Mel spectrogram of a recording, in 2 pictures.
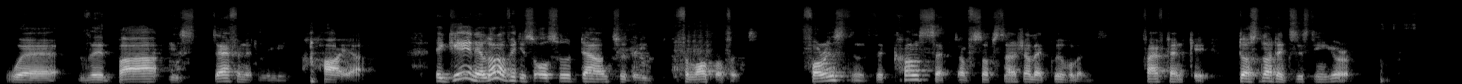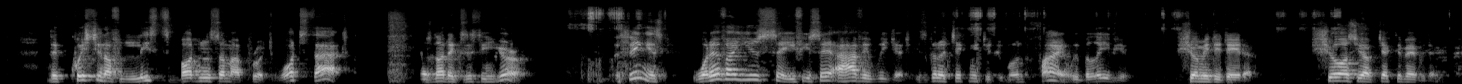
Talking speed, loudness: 160 wpm, -24 LUFS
